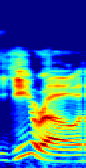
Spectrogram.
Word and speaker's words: gyro: It's pronounced gyro, says Andy L.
